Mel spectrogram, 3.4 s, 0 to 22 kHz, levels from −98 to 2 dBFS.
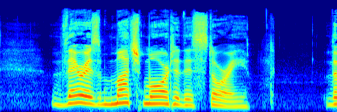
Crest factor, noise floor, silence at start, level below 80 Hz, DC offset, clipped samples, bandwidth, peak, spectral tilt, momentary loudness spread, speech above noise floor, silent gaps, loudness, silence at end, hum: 18 dB; -71 dBFS; 0.5 s; -78 dBFS; under 0.1%; under 0.1%; 16 kHz; -6 dBFS; -3.5 dB/octave; 12 LU; 48 dB; none; -22 LUFS; 0 s; none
